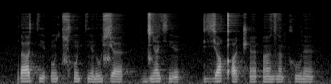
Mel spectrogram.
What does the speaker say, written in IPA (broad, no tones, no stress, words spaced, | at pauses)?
ɾatʲɛ̃ʔũt͡ɕʰũ tʲãɾuɕæ | d͡ʑæ̃sʲɛ̃ | zʲaqʼɛ t͡ʃʼæ̃ʔã zãkʰuɾɛ̃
